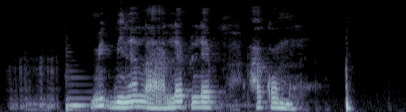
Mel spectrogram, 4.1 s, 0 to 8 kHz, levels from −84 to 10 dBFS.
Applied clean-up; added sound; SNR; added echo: none; Bowed string instrument; 11 dB; none.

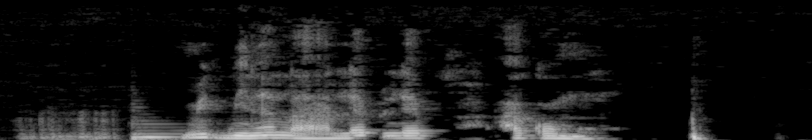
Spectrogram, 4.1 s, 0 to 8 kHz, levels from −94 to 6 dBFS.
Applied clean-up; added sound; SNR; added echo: classical method Wiener filter.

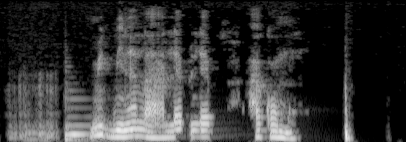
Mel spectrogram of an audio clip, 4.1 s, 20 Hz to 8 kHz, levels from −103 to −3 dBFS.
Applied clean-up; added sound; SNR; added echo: classical method spectral subtraction.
